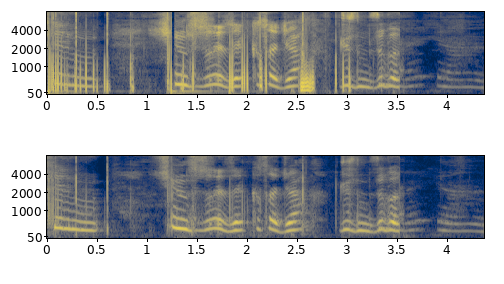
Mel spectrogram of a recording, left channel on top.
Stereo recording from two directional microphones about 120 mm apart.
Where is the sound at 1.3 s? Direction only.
20° right (ahead or behind); by 3.6 s centre (ahead or behind).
